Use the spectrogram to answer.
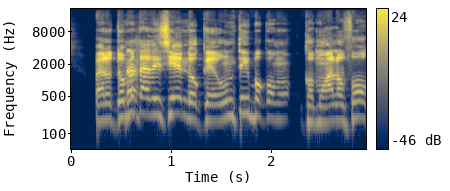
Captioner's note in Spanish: Hablando en idioma extranjero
